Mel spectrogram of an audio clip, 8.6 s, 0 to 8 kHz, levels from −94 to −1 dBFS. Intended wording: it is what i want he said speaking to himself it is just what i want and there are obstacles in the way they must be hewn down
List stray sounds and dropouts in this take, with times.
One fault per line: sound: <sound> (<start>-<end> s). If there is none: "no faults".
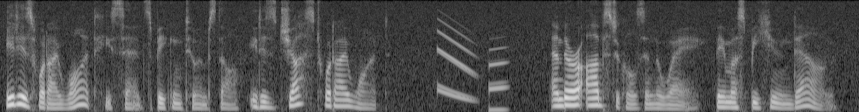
sound: dropout (2.1-2.2 s)
sound: chirp (4.4-5.1 s)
